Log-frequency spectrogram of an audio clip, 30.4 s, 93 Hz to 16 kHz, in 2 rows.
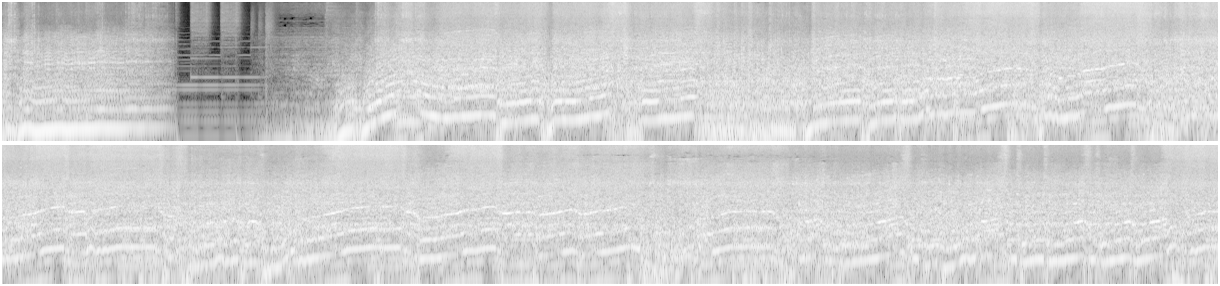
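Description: Inside a Toyota GR86 drift car on a run: the engine revs climb and drop sharply again and again, with tyre squeal, after a brief near-silent drop about two seconds in.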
